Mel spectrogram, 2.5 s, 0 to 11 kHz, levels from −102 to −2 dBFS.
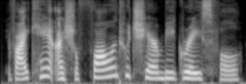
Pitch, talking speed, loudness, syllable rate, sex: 240 Hz, 290 wpm, -20 LUFS, 6.5 syllables/s, female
